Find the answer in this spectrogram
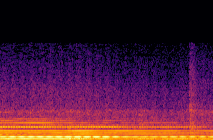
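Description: The final chord of a live rock song ringing on after the drums stop: several steady tones held on the amplified instruments, slowly fading.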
